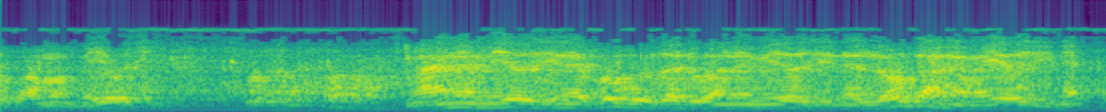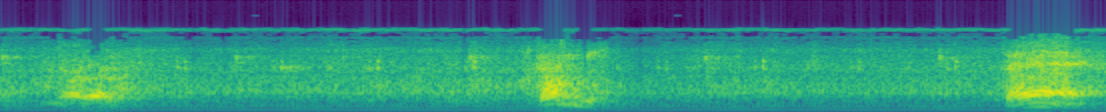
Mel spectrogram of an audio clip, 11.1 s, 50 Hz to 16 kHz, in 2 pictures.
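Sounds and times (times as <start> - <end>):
man talking: 0.0 - 6.2, 10.5 - 11.0
recording hiss and low hum: 0.0 - 11.0.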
